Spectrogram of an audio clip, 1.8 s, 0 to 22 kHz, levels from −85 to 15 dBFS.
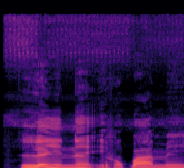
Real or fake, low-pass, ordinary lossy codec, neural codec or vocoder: real; none; none; none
